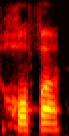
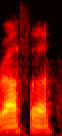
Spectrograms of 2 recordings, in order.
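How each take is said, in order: First: The name starts with a Portuguese breathy h-like sound. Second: The name starts with an English r sound. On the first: The speaker calls it right. "now it's Hofa" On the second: The speaker calls it wrong. "not uh, Rafa"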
